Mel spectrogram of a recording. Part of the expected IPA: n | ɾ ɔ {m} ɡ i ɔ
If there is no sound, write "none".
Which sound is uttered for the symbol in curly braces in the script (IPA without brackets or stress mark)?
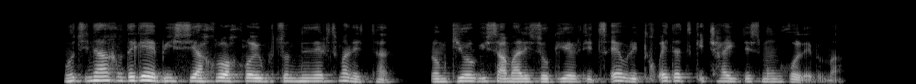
m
